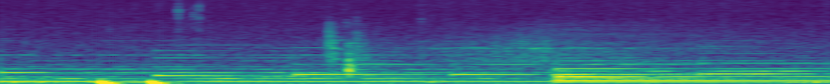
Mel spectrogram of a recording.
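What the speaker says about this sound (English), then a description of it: "Maybe rain? Yeah, the rain sounds nice." Rain ambience played back through a computer: a steady, even patter of rainfall with a few brief drip-like taps, sitting under sustained tonal background hum at a low, moderate level.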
